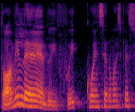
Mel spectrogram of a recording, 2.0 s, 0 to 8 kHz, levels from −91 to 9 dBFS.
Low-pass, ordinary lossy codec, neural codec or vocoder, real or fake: 7.2 kHz; none; none; real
